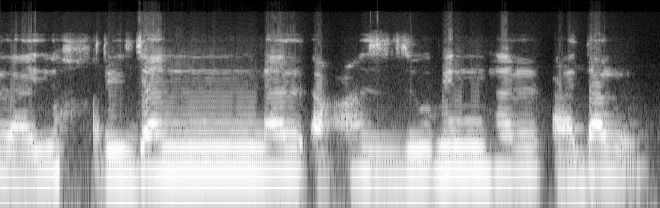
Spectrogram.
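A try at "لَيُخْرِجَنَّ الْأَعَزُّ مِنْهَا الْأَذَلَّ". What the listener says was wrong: La pada kata azal ya, ini kurang naik lagi, kurang dinabar Ummu. Minhal azal. Dari la yukhnam, dari la yukhrijannal. Azal. Ya, masih kurang. La yukhrijannal a'azzu minhal azal. Jadi yang hendaknya menjadi koreksian pada kesempatan kali ini yaitu pada kata azal ya.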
